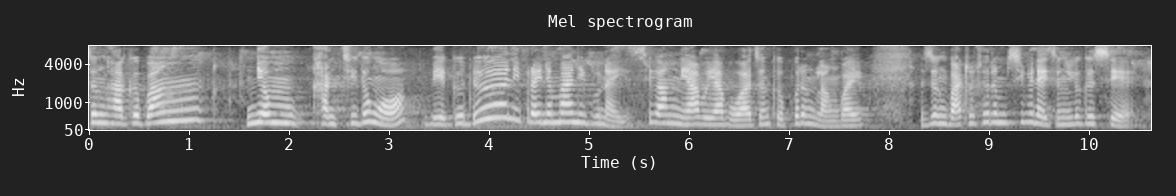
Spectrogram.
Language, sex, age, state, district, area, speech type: Bodo, female, 45-60, Assam, Udalguri, rural, spontaneous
